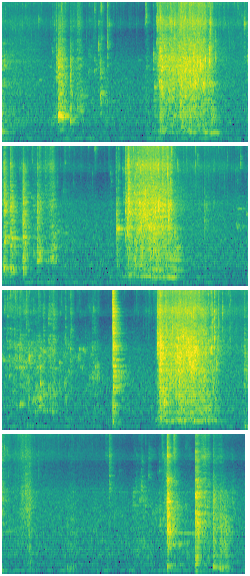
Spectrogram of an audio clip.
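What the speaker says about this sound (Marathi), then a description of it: "पाणी टाकून घेते या पातेल्यात।" Water poured from a small metal pot into a larger cooking pot in three separate splashing bursts with quiet gaps between, close and fairly loud, set to heat for making bajra kharodya.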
